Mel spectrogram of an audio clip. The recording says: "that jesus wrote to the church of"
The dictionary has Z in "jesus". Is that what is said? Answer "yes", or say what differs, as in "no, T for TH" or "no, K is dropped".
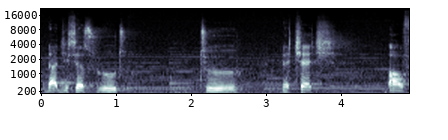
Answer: no, S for Z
